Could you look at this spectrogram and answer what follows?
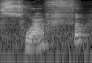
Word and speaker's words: soif: Avoir soif, aqui o F se pronuncia.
